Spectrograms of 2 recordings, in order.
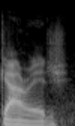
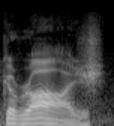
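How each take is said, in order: First: Garage is said the British way. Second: Garage is said the American way. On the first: It is the speaker's normal home pronunciation. "which I would normally say" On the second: It is the word used when living in the US. "I say garage instead of"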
